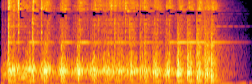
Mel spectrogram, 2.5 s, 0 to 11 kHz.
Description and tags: metal bowl - spinning - upside down 02
Spinning a metal bowl on a laminate counter top, with the bowl upside down.
bowl, counter-top, countertop, dish, laminate, metal, metallic, plastic, spin, spinning, spun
